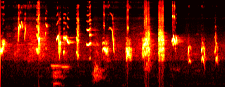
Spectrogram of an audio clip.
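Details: Full, loud greater green leafbird tutor song for cage birds: a busy string of chirps, whistles and rapid slurred notes in steady succession, with a few lower harsh sounds.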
